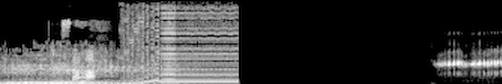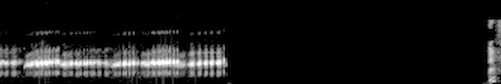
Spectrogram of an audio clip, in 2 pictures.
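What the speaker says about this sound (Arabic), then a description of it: "ضفدع." A series of rhythmic frog croaks, about five pulsing bursts in quick succession, follows a brief musical jingle, then silence.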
